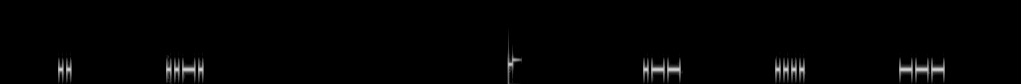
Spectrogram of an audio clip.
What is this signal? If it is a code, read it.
Morse code, heard as a keyed tone, about 30 wpm, spaced as for 8 wpm, 700 Hz. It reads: IF WHO
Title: 8x Character Spacing - Top 300 Words - 30wpm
